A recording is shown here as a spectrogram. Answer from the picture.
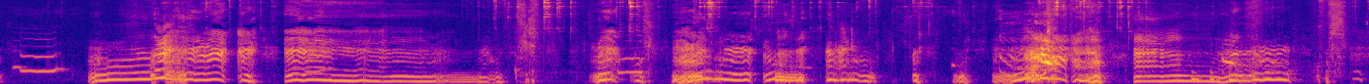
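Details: Sammy, a rat terrier/Boston terrier cross, and Tiki, a beagle/Boston terrier cross, both rescued and nearly two years old, wrestle in play; rumbling, wavering growls run almost continuously, mixed with scuffling, snaps and brief higher whines.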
